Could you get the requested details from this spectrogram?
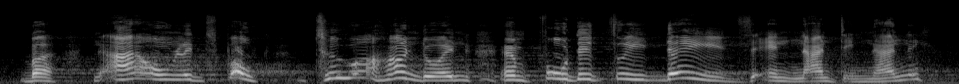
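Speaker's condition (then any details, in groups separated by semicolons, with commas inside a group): Cerebral palsy; speech hard to understand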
